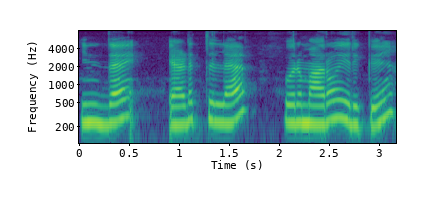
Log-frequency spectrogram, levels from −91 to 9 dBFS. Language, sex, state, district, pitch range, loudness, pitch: Tamil, female, Tamil Nadu, Nilgiris, 225-260 Hz, -15 LUFS, 235 Hz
